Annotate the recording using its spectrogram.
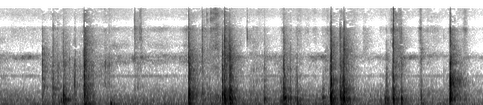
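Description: Clear plastic storage tub handled and its lid fitted and latched shut: a run of irregular sharp plastic clicks and knocks.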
